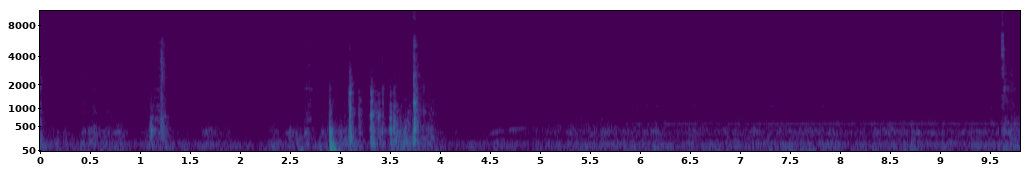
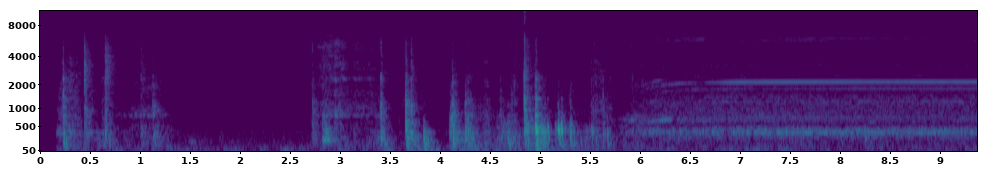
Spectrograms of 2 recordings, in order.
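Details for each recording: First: HP ProCurve 1800-24G J9028A switch after swapping its loud stock fan for a Noctua NF-A4x20: handling clicks, then a small fan spins up to a soft steady whir, audible but far quieter than the original. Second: HP ProCurve 1800-24G J9028A switch, original 40 mm ball-bearing fan (TA150DC) measured by phone at a set distance: after handling knocks, steady thin whine with piercing high tones, not loud but annoying, before swapping to a Noctua NF-A4x20.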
